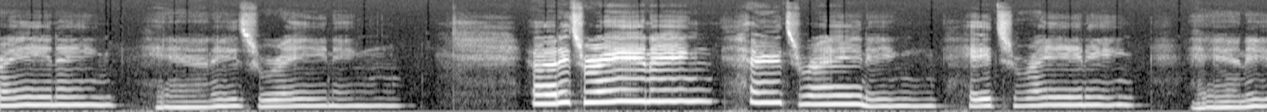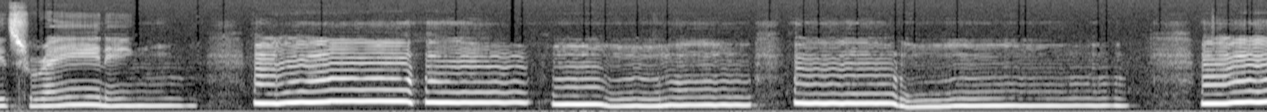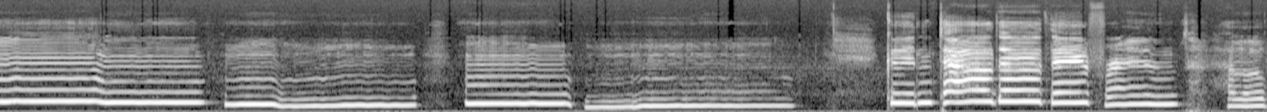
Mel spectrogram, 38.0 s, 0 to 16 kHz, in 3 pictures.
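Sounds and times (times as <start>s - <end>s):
woman humming: 15.2s - 24.0s, 24.7s - 33.3s.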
